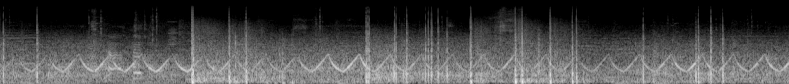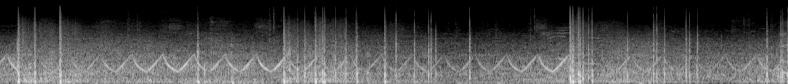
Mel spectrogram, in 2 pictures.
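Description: Aerial fireworks display: a dense stream of shells bursting with bangs and crackles, the loudest about two seconds in and again near the end. Over the bangs runs a constant warbling whistle whose pitch rises and falls rapidly, typical of whistling firework effects.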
